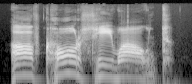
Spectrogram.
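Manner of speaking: big, expansive, loud booming voice. A voice behind Rincewind answers his squeak, booming expansive voice. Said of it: "boomed an expansive voice".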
